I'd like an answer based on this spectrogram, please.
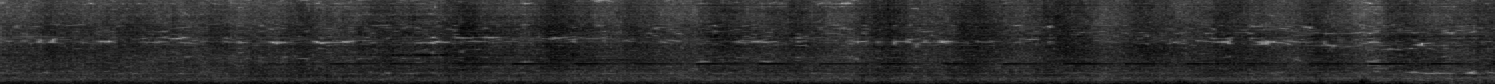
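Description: Freight train cars rolling past: a steady low rumble of steel wheels on rail with light repeated clatter. The cars are black tank cars followed by a flatcar loaded with lumber, and a faint thin high tone runs through the sound.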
